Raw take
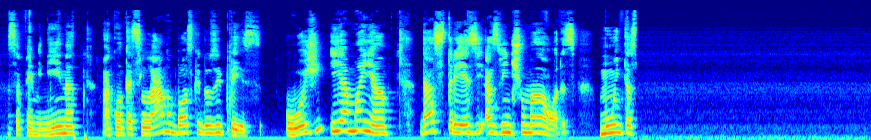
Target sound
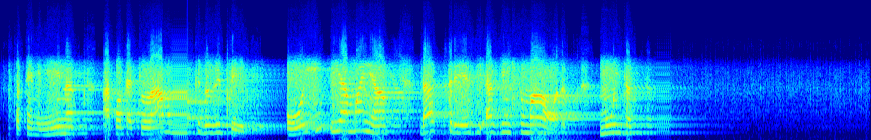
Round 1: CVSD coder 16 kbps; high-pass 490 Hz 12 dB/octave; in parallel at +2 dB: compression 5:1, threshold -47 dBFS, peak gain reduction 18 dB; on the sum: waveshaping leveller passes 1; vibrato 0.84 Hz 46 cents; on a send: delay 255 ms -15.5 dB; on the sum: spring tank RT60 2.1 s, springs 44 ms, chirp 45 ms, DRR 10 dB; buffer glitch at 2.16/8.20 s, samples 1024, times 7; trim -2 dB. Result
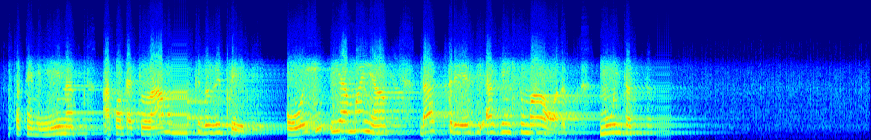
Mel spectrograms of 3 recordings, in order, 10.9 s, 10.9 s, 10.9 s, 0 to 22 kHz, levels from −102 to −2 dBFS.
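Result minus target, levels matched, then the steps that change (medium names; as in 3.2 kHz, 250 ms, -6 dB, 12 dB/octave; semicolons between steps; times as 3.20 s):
500 Hz band +7.0 dB
change: high-pass 1.2 kHz 12 dB/octave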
